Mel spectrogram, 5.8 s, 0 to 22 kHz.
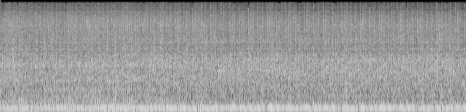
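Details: Yamaha 1200 FJ four-cylinder, restarted with the fuel pump now running during carb synchronisation: a steady, smooth low burble at idle with no stumbling or ticking, a healthy idle.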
